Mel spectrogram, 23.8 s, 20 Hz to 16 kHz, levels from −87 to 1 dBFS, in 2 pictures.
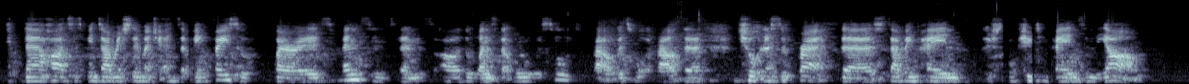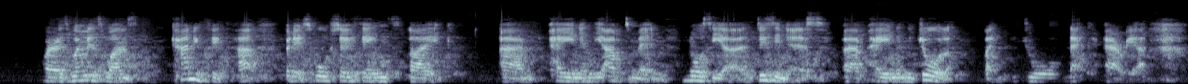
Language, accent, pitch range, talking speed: English, British, 165-205 Hz, 165 wpm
